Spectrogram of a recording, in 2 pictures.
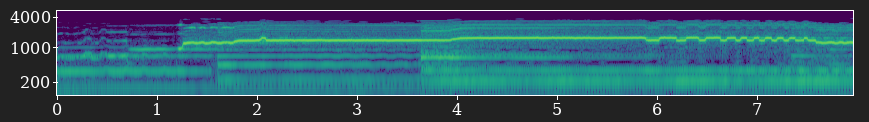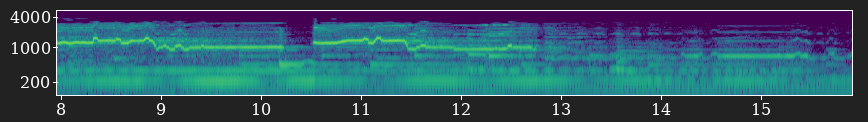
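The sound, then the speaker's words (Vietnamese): Slow, gentle instrumental music of đàn tranh zither played by musician Thạch Cầm, đàn bầu monochord by artist Thúy Hạnh and bamboo flute by artist Bảo Cường, a high flute melody gliding over sustained plucked tones, fairly loud and steady, fading softly at the end with no voices. “Và những vần thi kệ này được trình bày với các nghệ sĩ Hồng Vân, Bảo Cường và Đoàn Yên Linh, cùng tiếng đàn tranh của nhạc sĩ Thạch Cầm, tiếng đàn bầu của nghệ sĩ Thúy Hạnh và tiếng sáo trúc của nghệ sĩ Bảo Cường.”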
